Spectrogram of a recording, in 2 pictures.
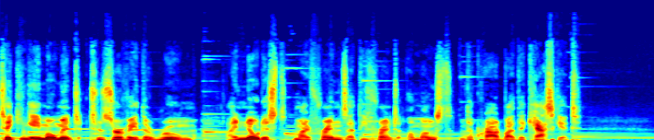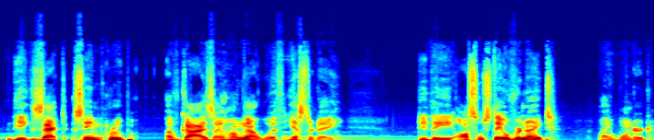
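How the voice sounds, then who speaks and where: Raspy speech comes in a put-on character voice at a moderate pace. Music plays in the background. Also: man, fairly high pitch for a man. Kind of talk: spooky first-person storytelling. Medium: read story.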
